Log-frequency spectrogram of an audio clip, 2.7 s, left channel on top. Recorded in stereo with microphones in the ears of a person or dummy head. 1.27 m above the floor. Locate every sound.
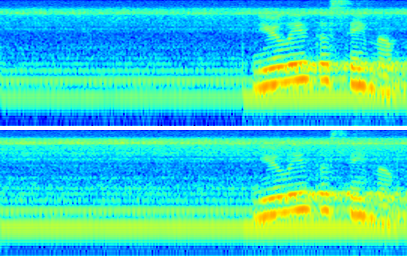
1.7 s a woman speaking: 10° left (ahead or behind), 1.5 m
